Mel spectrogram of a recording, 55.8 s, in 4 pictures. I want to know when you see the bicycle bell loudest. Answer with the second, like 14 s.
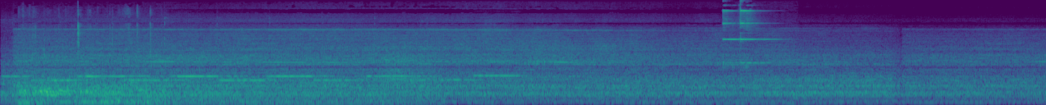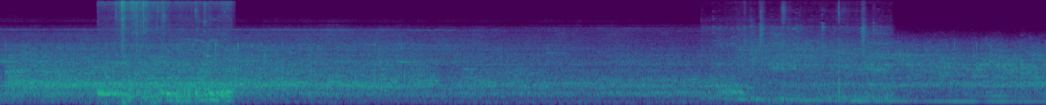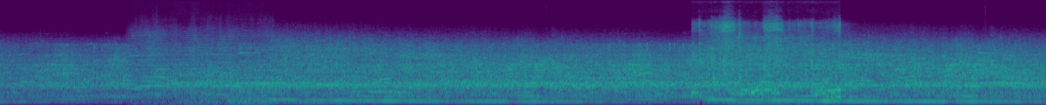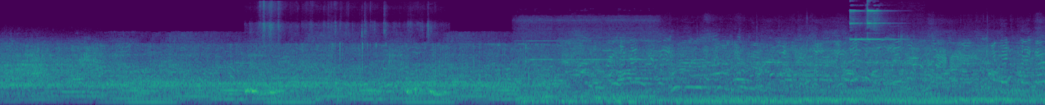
10 s.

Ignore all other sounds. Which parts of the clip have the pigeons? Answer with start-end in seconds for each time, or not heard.
0.2-2.2, 15.2-17.1, 23.2-25.9, 37.1-39.1, 45.0-47.9.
